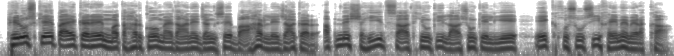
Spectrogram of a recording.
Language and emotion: Urdu, neutral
